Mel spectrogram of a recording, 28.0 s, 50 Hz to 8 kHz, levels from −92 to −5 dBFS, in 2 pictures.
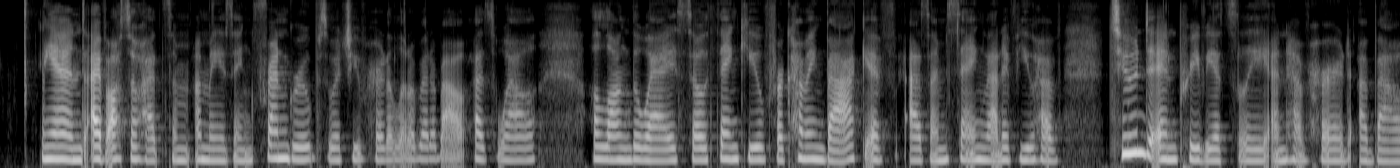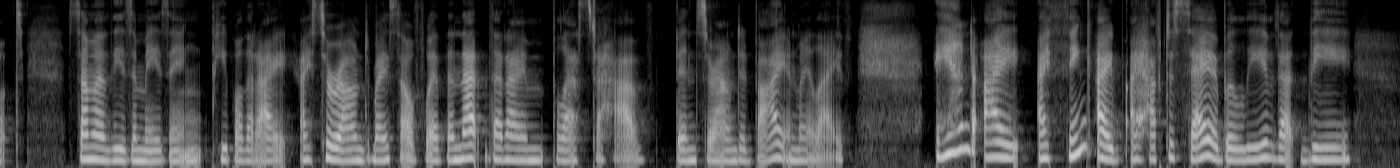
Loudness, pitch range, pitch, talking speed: -32 LUFS, 195-225 Hz, 210 Hz, 165 wpm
